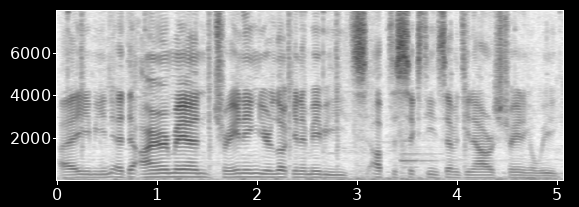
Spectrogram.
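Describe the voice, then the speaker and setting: A young Hawaiian man who heads a triathlon association explains the sport in a relaxed, friendly manner, his loose run-on sentences pitched fairly high and delivered briskly. It's an outdoor event interview recorded on a handheld mic under tents at a race venue, with music playing in the background.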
